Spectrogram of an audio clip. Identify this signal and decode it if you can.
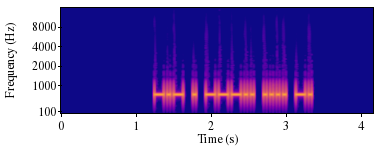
Morse code, heard as a keyed tone, about 28 wpm, 700 Hz. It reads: KE8HN
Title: USA Call Signs - 5 Characters - 4x Character Spacing - 28wpm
